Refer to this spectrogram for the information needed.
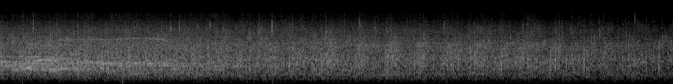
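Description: A crowd claps steadily, a dense wash of many hands that stays fairly even throughout before easing slightly toward the end. No one speaks over it.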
